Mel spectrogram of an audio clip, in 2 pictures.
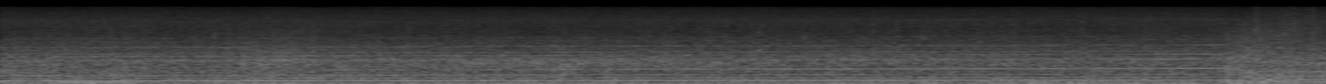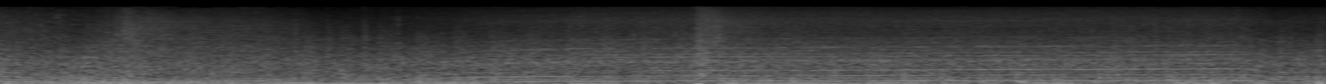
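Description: An engine hums steadily, shifting pitch as it slows and speeds up again.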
